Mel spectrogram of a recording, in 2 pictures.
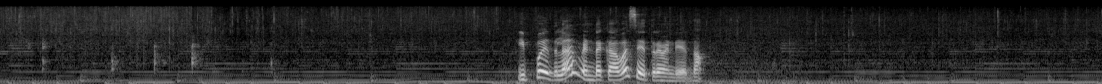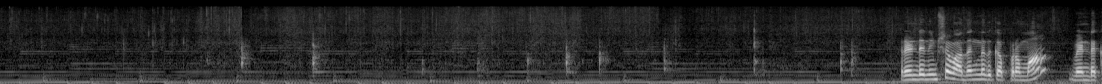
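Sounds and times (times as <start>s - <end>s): vegetables sizzling in oil: 0.0s - 22.0s
wooden spoon clicking against pan: 0.4s - 2.8s, 18.5s - 18.8s, 19.4s - 19.7s.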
